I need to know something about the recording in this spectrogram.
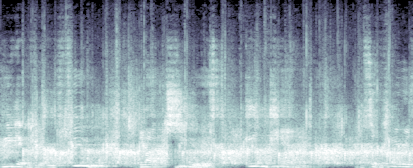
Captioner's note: audience applauding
